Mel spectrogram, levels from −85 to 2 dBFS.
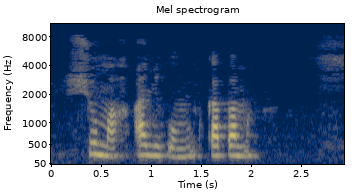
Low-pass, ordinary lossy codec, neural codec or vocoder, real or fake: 9.9 kHz; MP3, 32 kbps; none; real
